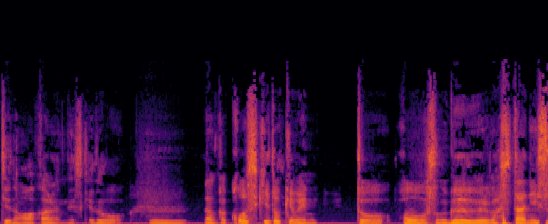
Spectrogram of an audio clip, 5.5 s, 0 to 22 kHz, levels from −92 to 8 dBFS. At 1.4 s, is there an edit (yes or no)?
no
